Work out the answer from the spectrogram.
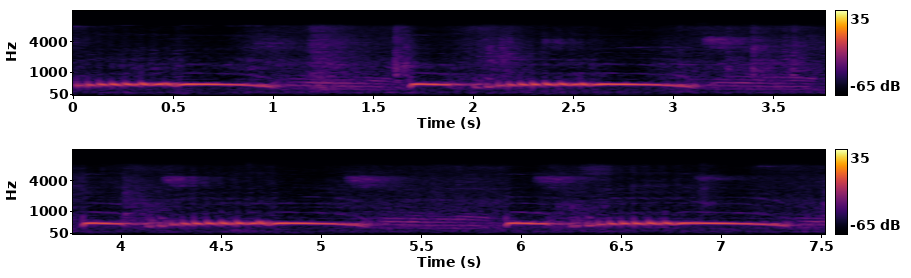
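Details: Courting Barbary dove cooing eagerly to a female: steady cycles of a brief clipped note and a drawn-out, vibrating purr, repeating roughly every two seconds, with faint background clicks and noises.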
